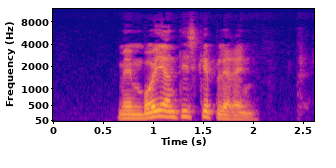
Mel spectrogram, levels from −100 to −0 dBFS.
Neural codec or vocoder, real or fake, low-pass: none; real; 10.8 kHz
